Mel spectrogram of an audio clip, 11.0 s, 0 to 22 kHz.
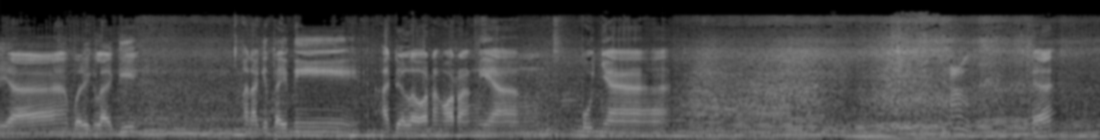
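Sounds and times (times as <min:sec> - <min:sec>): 
speech: 0:00.0 - 0:01.8, 0:02.4 - 0:07.1, 0:10.3 - 0:10.8
motorbike engine revving and passing by: 0:05.2 - 0:10.8.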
